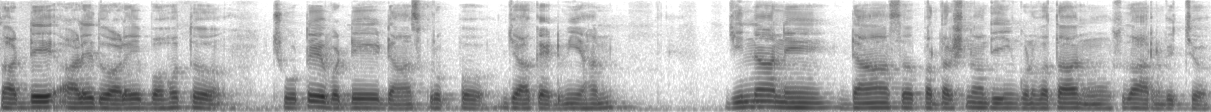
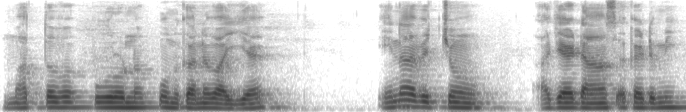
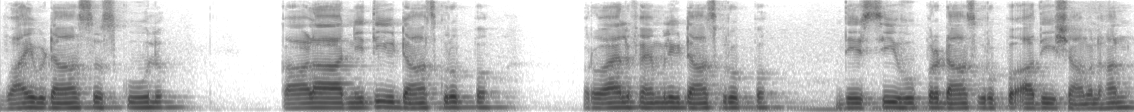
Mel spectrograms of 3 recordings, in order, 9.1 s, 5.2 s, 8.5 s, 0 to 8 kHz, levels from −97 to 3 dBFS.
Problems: none marked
